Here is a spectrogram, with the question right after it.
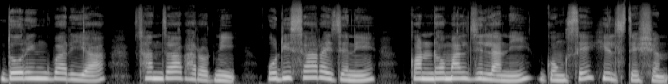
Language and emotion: Bodo, neutral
